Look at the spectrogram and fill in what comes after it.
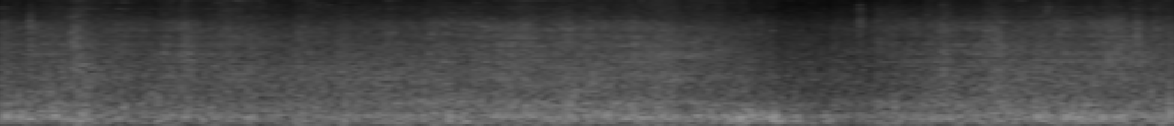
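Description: Freight train of autorack cars passing close at speed: a steady noise of steel wheels rolling on the rails, with faint clicks.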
